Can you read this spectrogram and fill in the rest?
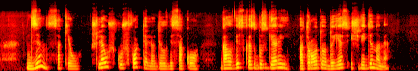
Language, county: Lithuanian, Klaipėda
